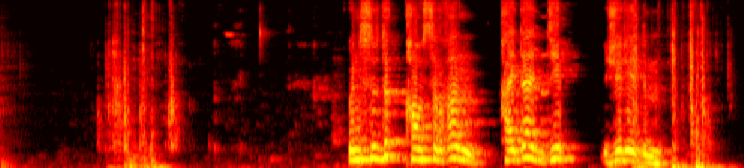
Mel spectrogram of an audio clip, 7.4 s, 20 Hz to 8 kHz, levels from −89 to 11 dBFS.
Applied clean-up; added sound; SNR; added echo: classical method log-MMSE.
